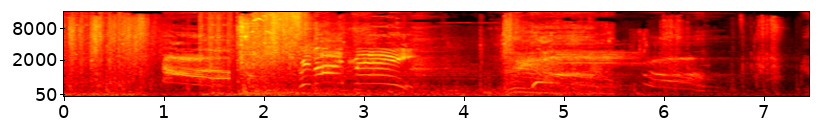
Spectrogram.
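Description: A monster growls and shrieks.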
